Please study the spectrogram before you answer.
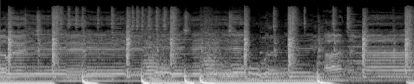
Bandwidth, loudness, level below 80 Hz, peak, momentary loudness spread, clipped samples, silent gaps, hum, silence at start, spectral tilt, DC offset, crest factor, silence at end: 16 kHz; -14 LUFS; -14 dBFS; 0 dBFS; 7 LU; under 0.1%; none; none; 0 s; -5 dB/octave; under 0.1%; 10 dB; 0 s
